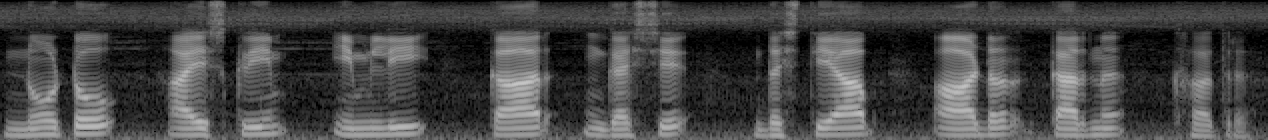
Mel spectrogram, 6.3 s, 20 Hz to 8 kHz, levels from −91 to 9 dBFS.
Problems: none marked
